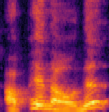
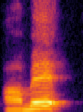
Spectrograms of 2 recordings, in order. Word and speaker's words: あめ: Rain 雨あめ Candy 飴あめ Dans あめ , qui signifie « pluie », le [a] qui précède est prononcé plus haut, et dans あめ , qui signifie «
